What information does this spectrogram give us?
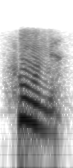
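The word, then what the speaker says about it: Hun: one which in uh many of the Mayan languages is pronounced hon hon canal and the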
